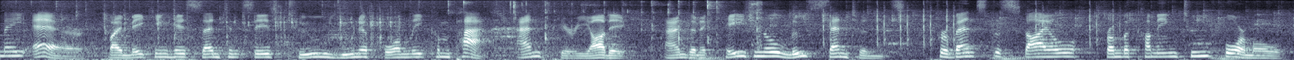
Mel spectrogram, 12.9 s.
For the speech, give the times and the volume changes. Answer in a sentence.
The speech can be heard from 0.0 to 12.8 s, at a steady volume.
